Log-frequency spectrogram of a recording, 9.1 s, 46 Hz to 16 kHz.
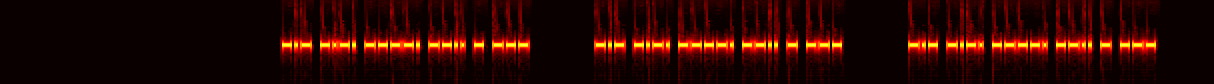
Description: Morse code, heard as a keyed tone, about 50 wpm, 700 Hz. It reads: KC9ZTO KC9ZTO KC9ZTO
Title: USA Call Signs - 6 Characters - Repeated 3x - 50wpm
